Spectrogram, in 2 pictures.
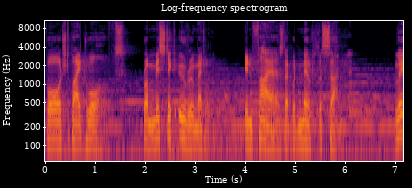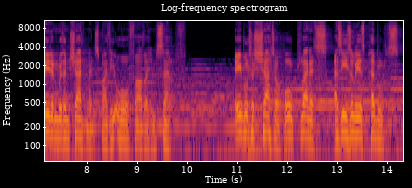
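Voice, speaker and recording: A man's voice: mid-range voice, expressive, measured pace, over music, lightly acted. An actor playing a proud, brash young male Norse god of thunder, grandiose and commanding, in a comic book audio drama. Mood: grand, brooding.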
